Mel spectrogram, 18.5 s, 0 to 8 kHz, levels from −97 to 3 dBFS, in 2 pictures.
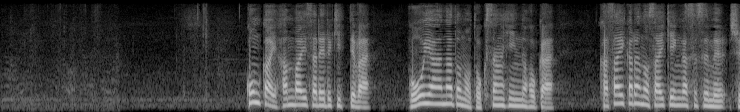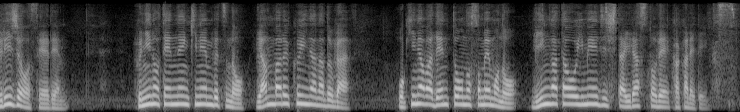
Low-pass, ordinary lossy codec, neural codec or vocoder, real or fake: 7.2 kHz; AAC, 32 kbps; none; real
